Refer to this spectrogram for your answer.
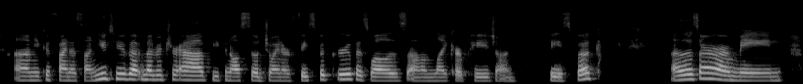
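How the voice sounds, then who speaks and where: A woman with an unremarkable speaking voice and an American accent talks at a fairly quick pace with ordinary pitch variation over a quiet background. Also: medium pitch for a woman, dry, close sound with no echo. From New York. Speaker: travel nurse and app co-founder. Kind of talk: casual interview.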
